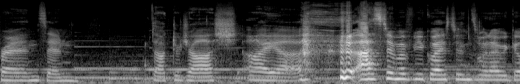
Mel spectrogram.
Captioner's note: chuckles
